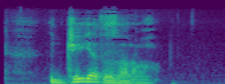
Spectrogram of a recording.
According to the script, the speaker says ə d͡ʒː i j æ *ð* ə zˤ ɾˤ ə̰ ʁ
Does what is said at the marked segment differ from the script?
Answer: no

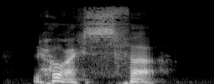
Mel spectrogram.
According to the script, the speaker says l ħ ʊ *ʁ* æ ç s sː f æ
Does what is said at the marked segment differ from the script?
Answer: no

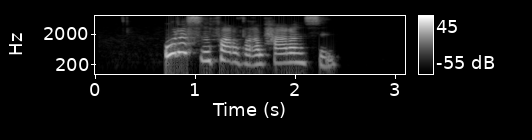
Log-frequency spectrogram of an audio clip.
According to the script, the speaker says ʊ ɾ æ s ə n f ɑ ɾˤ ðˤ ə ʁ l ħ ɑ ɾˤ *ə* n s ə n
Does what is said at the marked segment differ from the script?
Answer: yes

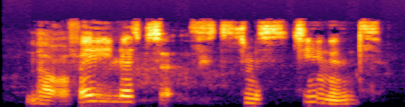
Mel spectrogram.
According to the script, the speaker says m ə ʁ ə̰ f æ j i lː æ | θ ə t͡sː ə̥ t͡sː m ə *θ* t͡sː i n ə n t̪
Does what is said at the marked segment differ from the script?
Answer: yes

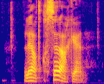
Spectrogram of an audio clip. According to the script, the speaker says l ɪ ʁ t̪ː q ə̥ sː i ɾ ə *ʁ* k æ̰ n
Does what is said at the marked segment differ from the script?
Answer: no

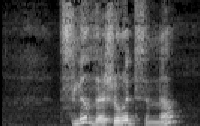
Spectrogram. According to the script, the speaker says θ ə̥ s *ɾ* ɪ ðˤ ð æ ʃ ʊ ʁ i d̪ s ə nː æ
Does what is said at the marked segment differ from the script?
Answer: yes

